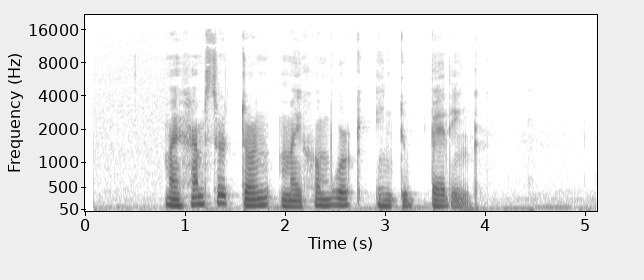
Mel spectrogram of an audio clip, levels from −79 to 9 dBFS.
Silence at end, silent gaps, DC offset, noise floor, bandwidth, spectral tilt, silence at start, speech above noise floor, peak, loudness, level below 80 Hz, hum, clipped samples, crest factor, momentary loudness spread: 0.1 s; none; under 0.1%; -53 dBFS; 16 kHz; -7 dB/octave; 0.1 s; 26 dB; -10 dBFS; -29 LUFS; -52 dBFS; none; under 0.1%; 20 dB; 7 LU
